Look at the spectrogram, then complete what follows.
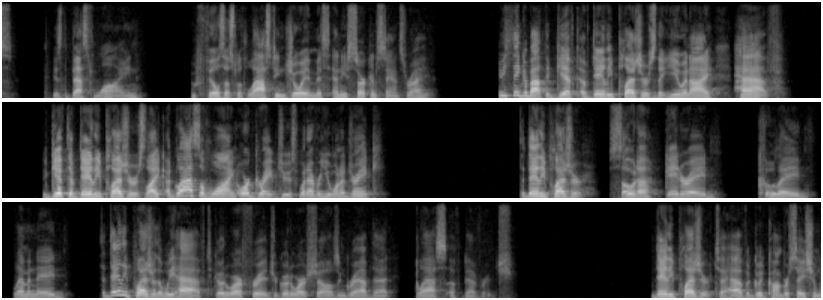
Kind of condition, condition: setting, large echoing room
